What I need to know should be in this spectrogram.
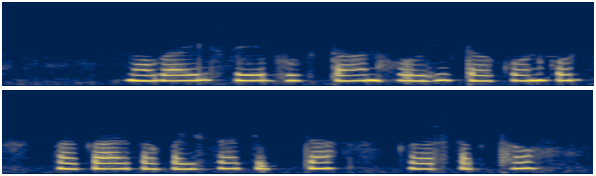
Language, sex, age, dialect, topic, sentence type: Chhattisgarhi, female, 18-24, Northern/Bhandar, banking, question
